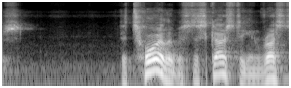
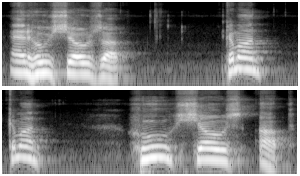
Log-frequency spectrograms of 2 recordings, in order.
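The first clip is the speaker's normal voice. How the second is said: drawn-out, much higher and louder teasing question; teasing suspense; 9 semitones higher, 7 dB louder, much slower than usual. Real, not acted. Vlogger teasing his viewers about a surprise visitor, drawn out. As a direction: stretch it out like a quiz-show host.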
